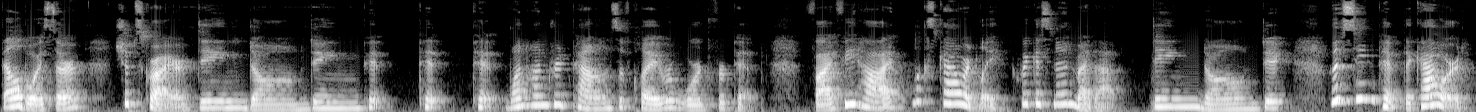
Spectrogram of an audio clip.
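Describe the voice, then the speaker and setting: A pitiful young cabin boy, played by a woman, half out of his wits, babbling in a high, sing-song way. The room echoes around him. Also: very animated, slow. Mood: sing-song, crazed.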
